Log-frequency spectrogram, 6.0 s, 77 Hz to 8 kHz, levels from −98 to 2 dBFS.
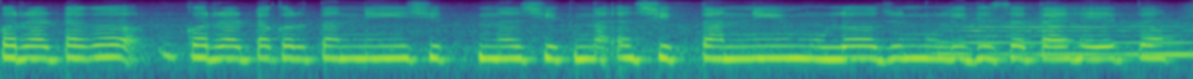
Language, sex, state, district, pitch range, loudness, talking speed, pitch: Marathi, female, Maharashtra, Gondia, 260-270 Hz, -16 LUFS, 170 wpm, 265 Hz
